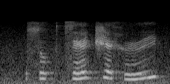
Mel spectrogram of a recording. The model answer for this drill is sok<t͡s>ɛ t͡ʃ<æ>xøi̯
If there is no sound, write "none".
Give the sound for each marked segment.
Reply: t͡s, ɛ

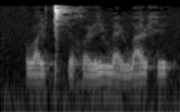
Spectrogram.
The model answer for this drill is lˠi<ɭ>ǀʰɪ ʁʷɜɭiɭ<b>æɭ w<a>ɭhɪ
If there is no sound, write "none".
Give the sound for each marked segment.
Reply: ɭ, w, a

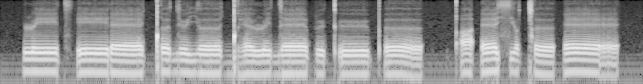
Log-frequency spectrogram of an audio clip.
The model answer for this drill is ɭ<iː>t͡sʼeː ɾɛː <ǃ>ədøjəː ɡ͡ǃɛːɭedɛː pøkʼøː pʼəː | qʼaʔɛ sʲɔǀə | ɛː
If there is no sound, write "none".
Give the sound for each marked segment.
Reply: eː, ǃ

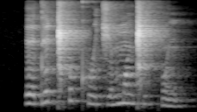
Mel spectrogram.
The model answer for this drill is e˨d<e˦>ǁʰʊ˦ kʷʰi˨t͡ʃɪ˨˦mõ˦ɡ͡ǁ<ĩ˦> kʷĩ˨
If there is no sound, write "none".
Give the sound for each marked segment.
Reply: e˦, i˦

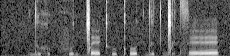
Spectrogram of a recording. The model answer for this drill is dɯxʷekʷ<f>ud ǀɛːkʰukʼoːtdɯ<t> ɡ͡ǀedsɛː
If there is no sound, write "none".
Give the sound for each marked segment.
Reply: f, t

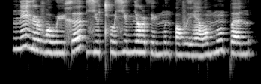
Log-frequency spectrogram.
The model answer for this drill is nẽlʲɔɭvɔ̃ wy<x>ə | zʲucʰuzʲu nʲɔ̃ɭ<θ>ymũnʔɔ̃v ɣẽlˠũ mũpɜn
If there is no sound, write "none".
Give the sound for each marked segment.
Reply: x, θ

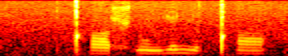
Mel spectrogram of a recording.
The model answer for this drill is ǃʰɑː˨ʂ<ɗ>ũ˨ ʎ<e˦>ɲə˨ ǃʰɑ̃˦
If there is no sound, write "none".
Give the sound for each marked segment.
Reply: ɗ, e˦

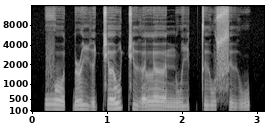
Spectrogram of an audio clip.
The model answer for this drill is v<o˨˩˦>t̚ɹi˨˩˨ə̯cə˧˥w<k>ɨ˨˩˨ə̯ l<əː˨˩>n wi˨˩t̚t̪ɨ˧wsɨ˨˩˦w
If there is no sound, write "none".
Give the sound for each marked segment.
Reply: o˨˩, c, əː˨˩

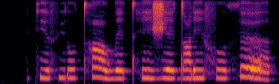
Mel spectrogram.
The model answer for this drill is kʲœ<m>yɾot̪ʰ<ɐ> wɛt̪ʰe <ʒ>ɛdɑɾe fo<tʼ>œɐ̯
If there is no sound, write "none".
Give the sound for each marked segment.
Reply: f, ɑ, ʒ, θ

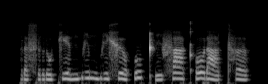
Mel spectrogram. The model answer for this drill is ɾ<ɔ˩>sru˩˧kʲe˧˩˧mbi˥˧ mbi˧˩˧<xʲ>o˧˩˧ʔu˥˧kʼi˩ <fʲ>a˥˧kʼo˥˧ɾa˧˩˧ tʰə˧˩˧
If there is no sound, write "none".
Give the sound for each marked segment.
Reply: ə˩, xʲ, f

